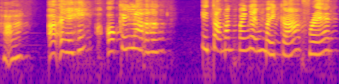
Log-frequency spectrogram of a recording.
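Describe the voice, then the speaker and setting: Woman acting very high-pitched, timid young Ilocano woman. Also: unhurried, sharp tone, faint music behind, heavily acted. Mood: nervous. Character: timid, flustered young house worker with a boyfriend. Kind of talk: amateur Ilocano audio drama.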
